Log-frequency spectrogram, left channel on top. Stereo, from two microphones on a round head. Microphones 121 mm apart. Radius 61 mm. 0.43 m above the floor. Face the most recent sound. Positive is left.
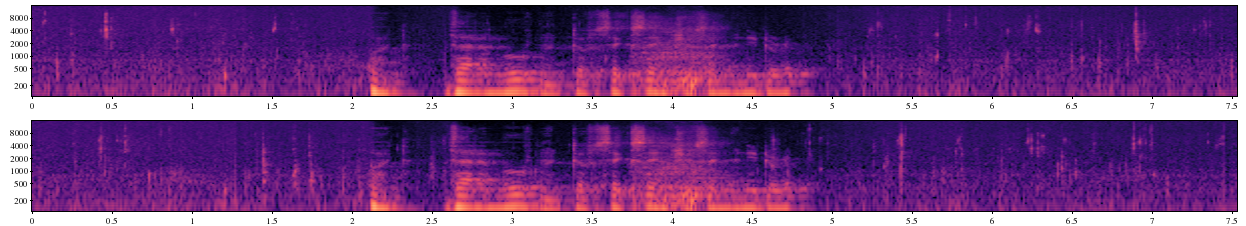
turn(degrees=-15)  # may be behind; listen again after turning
